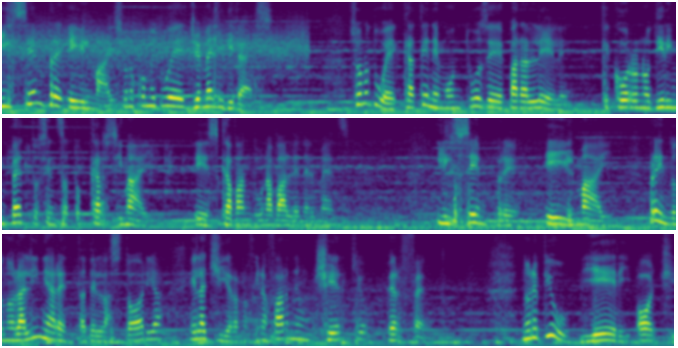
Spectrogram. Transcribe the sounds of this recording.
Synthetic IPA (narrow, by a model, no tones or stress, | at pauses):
ilsɛmpɾeʔeilma̰jsoːnokomed̪uːed͡ʒemɛlːid̪ivɛrsi̥ | soːnod̪uːekat̪ɛːnemont̪uoːzepaɾalːɛːle | k̟ekːorːonod̪iɾimpɛt̪ːosɛnt̪sat̪okːarsimaj | eskavand̪ounavalːenelmɛd̪zːo | ilsɛmpɾe | eilmaj | pɾɛnd̪onolaliːneaɾɛt̪ːad̪elːast̪ɔːɾja | elad͡ʒiːɾanofiːnoafːarneunt͡ʃerkjoperfɛt̪ːo̥ | nonɛpːjujɛːɾiɔd͡ʒːi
